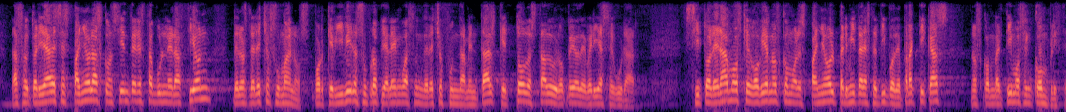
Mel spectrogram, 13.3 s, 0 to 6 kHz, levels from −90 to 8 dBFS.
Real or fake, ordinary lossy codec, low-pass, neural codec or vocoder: real; Opus, 24 kbps; 5.4 kHz; none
